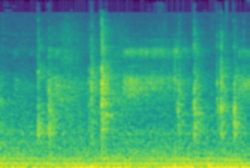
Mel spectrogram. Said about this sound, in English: He's typing something.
